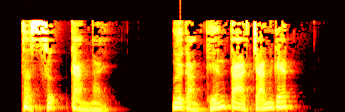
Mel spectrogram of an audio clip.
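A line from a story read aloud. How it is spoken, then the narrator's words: Harsh, seething voice. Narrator (Vietnamese): hắn gằn giọng nói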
